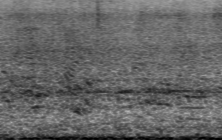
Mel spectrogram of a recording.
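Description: Busy street ambience: indistinct voices of people nearby over a heavy, steady low rumble.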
